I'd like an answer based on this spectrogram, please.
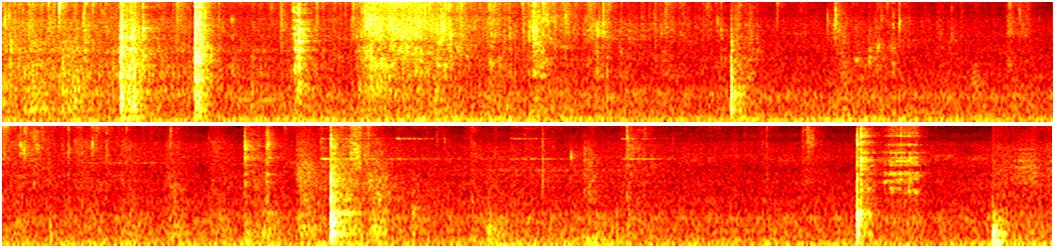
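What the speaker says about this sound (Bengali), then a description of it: "এবার তরকাটাকে এই মিশ্রণের মধ্যে দিয়ে দিচ্ছি দিয়ে মিশিয়ে নেব" Tempering being stirred into a semolina and yogurt batter, a spoon clinking against the bowl in scattered sharp taps with a soft scraping stir between them, close and fairly quiet with no talk.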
